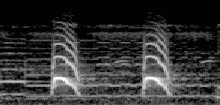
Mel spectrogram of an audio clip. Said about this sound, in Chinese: 橡树上有一只猫头鹰，你听到它的声音没有？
